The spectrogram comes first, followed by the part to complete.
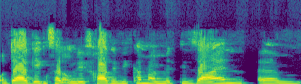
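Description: Over a quiet background, a woman of medium pitch speaks at a moderate pace in a dark, mellow tone, the sound dry and close with no echo. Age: 20s. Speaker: author and climate activist. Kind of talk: interview. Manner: hesitant, many filler sounds.

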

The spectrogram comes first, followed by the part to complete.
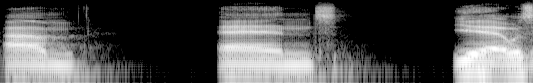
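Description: A man speaks in a medium pitch with a New Zealand accent. The recording is very clean, with a silent background. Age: 20s. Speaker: musician. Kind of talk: casual chat.

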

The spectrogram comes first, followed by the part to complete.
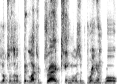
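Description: A man speaks with an Australian accent. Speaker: drag performer. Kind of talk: casual chat. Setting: video call. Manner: loud.

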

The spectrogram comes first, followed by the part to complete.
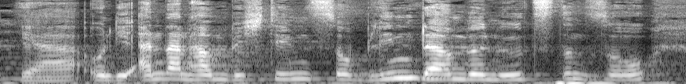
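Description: Someone with a Sierra Leonean accent talks at a fairly slow pace amid noticeable background noise. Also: woman. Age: 50s. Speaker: nurse. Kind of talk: interview.

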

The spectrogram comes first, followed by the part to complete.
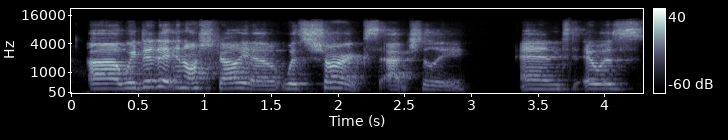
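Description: A woman's bright, sharp tone at a fairly slow pace with ordinary pitch variation. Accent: American. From US Midwest, Indiana. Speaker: travel entrepreneur and digital nomad coach. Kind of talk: casual interview chat.

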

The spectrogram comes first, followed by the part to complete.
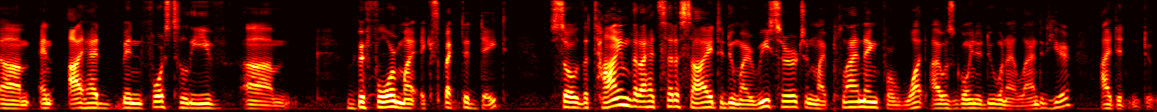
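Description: Heard in a very clean recording with a silent background, a man with an American accent talks at a moderate pace in a medium pitch with ordinary pitch variation. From US South. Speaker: podcast guest. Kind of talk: casual chat. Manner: animated.

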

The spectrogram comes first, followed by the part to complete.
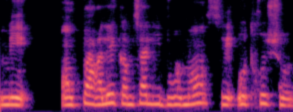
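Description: A woman speaks very slowly in a somewhat breathy voice with monotone, flat intonation. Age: 30s. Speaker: podcast co-host. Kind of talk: casual chat. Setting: video call.

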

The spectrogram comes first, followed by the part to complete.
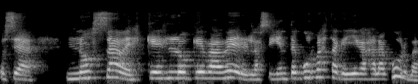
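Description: A woman speaks with ordinary pitch variation. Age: 20s. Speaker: allergy coach and entrepreneur. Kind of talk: interview. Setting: remote recording.

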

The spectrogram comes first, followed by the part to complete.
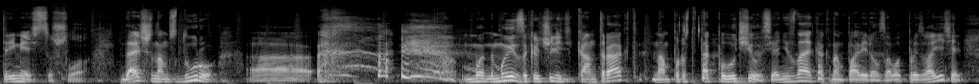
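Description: Noticeable background noise sits behind a man speaking at a fairly slow pace. His pitch swings very widely. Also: medium pitch for a man. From Astrakhan, southern Russia. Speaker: web development and promotion specialist. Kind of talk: interview. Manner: hesitant, frequent filler sounds.

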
